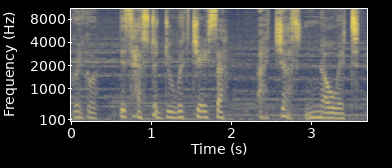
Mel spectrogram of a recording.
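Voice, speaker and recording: A woman playing a worried, embittered mother and castle servant in a video game, speaking gravely and with anxious emphasis. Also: low voice, steady tone, a little slow, darkish tone, soft background music. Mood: dread. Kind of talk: video game dramatic acting.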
